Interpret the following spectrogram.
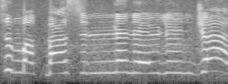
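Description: High-pitched, child-like voice singing: a few quick rising syllables, then one long held note.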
